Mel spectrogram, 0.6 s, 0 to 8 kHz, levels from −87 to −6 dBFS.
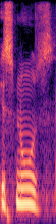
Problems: constant background noise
